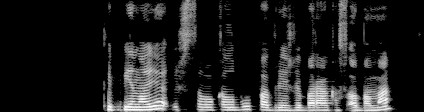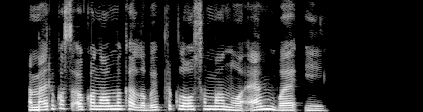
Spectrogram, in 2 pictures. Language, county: Lithuanian, Alytus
